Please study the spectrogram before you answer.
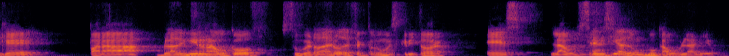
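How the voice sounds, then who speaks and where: A man's voice: mid-range voice, roomy sound. Guy chatting about a novel, reads quotes out, voice bounces around the room. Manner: animated, reads quotations aloud. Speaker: book discussion host. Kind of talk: casual literary discussion.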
